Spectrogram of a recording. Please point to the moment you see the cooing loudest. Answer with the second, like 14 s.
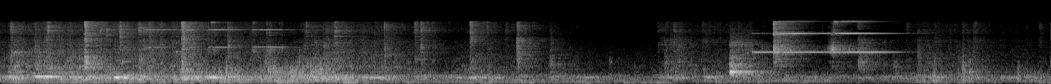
1 s.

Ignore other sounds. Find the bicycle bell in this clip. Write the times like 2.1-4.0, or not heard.
1.4-2.9, 7.2-8.9.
